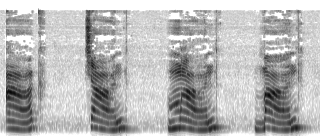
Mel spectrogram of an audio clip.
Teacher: इसी प्रकार चंद्र बिंदु अर्थात चांद पर बिंदी, इसे अनुनासिक कहते हैं क्योंकि जहाँ पर उच्चारण मुख अर्थात मुंह और नासिका दोनों स्थानों से होता है वहाँ स्वर या उसकी मात्रा पर अनुनासिक अर्थात चंद्र बिंदु लगाया जाता है, जैसे आँख, चांद, मांद, बांध आदि।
